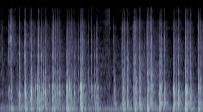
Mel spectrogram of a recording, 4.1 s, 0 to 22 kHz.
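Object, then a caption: Plastic shampoo bottle. A 400 mL clear plastic shampoo bottle, full of amber liquid and held sideways in both hands, is tapped quickly with long nails. The result is a rapid, uneven patter of short, crisp plastic clicks with a faint low hollow tone beneath them, each tap dying away almost at once.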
